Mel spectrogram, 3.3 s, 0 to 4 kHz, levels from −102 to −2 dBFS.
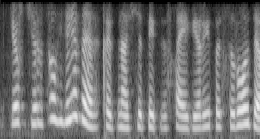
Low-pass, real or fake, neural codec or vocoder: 3.6 kHz; fake; codec, 16 kHz in and 24 kHz out, 0.6 kbps, FocalCodec, streaming, 4096 codes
